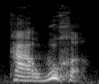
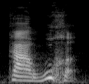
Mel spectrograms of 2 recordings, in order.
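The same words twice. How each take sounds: No difference in how they are said.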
